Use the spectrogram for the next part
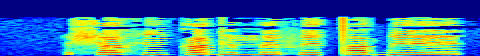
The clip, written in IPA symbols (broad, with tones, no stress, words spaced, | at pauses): ʃa˧hĩ˦ka˧ ɡe˧ me˧fe˦ ta˦ɡ͡be˦˨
